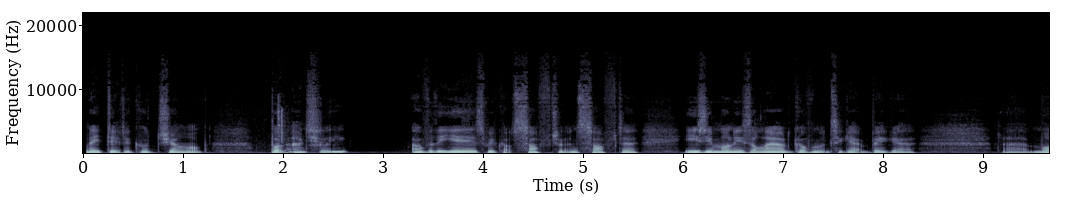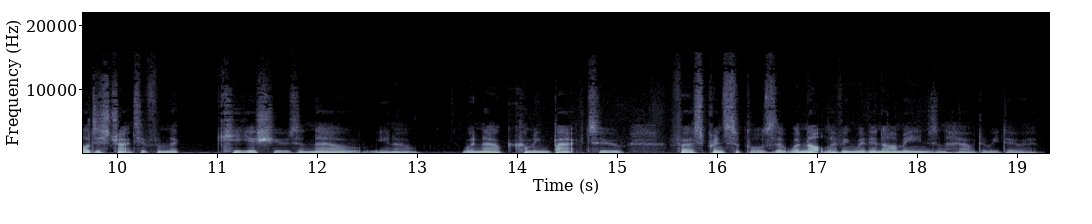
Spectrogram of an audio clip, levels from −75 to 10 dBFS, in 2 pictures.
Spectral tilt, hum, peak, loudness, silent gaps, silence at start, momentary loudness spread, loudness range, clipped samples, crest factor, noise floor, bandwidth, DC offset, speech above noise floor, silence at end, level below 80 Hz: -7 dB/octave; none; -4 dBFS; -22 LUFS; none; 0.05 s; 13 LU; 4 LU; under 0.1%; 18 dB; -55 dBFS; 13 kHz; under 0.1%; 34 dB; 0.1 s; -42 dBFS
